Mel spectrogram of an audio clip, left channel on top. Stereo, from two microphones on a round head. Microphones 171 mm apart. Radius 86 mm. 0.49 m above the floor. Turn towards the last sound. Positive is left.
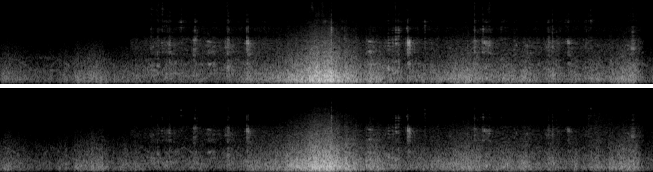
turn(degrees=30)  # may be behind; listen again after turning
